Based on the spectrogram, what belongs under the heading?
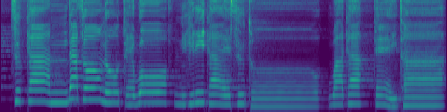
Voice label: Vocaloid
